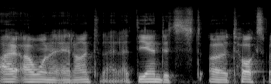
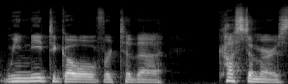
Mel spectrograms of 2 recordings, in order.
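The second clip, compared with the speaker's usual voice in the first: ordinary talk, nothing marked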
